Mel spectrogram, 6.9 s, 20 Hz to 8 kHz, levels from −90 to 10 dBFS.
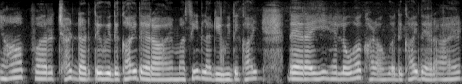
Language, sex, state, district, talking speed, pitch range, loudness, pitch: Hindi, female, Rajasthan, Nagaur, 200 wpm, 200-230 Hz, -15 LUFS, 210 Hz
